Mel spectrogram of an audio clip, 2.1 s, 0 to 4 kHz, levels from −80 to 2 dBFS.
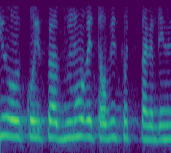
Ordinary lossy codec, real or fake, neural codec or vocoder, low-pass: Opus, 24 kbps; fake; codec, 24 kHz, 6 kbps, HILCodec; 3.6 kHz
